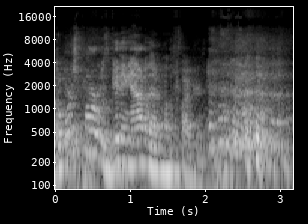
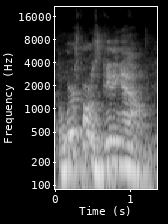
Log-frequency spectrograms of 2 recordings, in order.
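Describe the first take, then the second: First: The worst part said slow and hushed for the punchline; slower, drawn-out emphasis. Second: Said in the usual way. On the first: Shown as a demonstration. Comedian to audience, slowly dragging out the worst part. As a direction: drag out the worst part, softer.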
